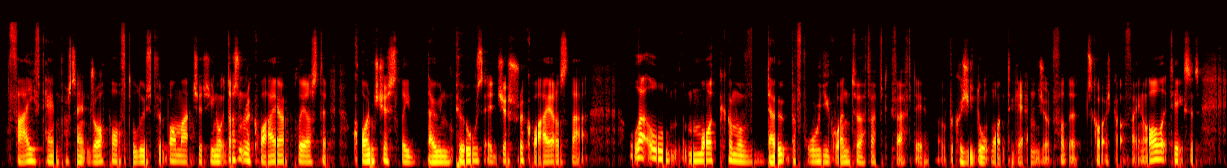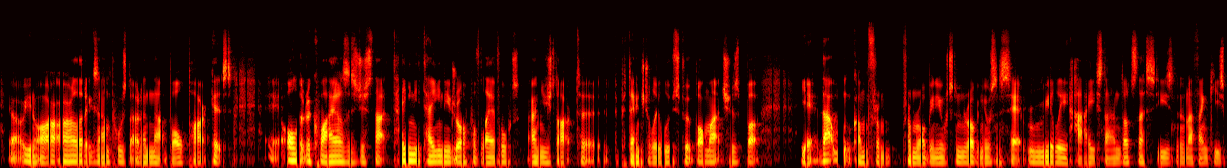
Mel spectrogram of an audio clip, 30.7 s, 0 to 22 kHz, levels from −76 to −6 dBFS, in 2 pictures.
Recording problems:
choppy; very; 15% of the speech affected

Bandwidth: 13.5 kHz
